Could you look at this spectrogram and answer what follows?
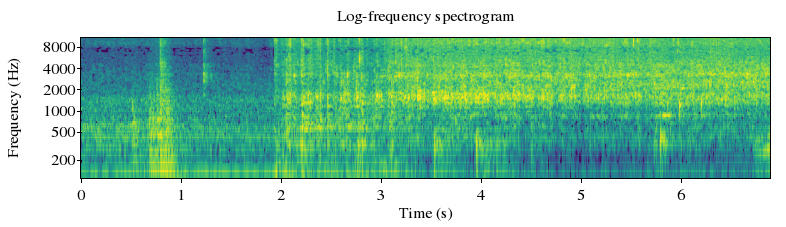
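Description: Mustard seeds splutter and crackle in hot coconut oil as fish-head curry is started, a steady sizzling hiss with scattered pops that rises after a clattering start.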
